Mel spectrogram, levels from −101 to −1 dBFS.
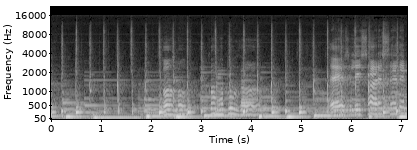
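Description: Nothing stood out as a technical fault on listening.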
